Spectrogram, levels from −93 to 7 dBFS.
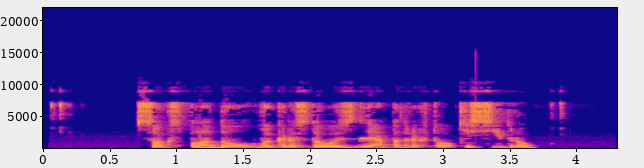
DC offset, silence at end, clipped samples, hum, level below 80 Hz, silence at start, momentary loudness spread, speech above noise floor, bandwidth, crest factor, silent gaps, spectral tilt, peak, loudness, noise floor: under 0.1%; 0.4 s; under 0.1%; none; -56 dBFS; 0.05 s; 8 LU; 48 dB; 10 kHz; 14 dB; none; -3.5 dB/octave; 0 dBFS; -13 LUFS; -62 dBFS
